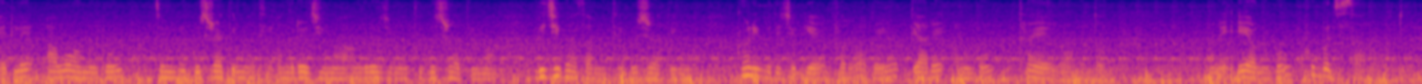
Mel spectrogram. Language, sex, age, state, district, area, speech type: Gujarati, female, 30-45, Gujarat, Kheda, urban, spontaneous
